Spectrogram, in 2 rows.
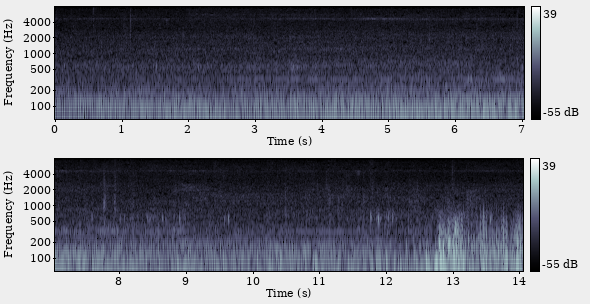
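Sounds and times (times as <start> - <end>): car engine idling: 0.0 - 14.0
faint steady hum: 0.0 - 14.0.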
